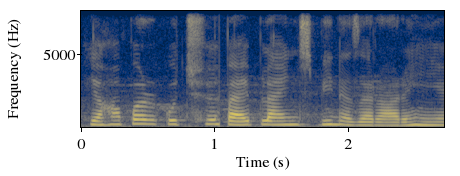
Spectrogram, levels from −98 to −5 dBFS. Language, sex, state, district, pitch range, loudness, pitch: Hindi, female, Maharashtra, Solapur, 230-265 Hz, -29 LUFS, 245 Hz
